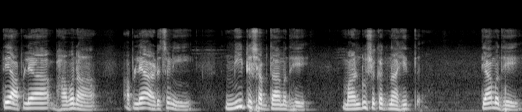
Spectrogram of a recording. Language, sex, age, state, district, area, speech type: Marathi, male, 45-60, Maharashtra, Satara, rural, spontaneous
